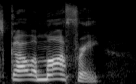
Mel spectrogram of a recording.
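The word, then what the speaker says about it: gallimaufry: It rolls off my tongue as gallimafree, but you're right. It's gallimafree.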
